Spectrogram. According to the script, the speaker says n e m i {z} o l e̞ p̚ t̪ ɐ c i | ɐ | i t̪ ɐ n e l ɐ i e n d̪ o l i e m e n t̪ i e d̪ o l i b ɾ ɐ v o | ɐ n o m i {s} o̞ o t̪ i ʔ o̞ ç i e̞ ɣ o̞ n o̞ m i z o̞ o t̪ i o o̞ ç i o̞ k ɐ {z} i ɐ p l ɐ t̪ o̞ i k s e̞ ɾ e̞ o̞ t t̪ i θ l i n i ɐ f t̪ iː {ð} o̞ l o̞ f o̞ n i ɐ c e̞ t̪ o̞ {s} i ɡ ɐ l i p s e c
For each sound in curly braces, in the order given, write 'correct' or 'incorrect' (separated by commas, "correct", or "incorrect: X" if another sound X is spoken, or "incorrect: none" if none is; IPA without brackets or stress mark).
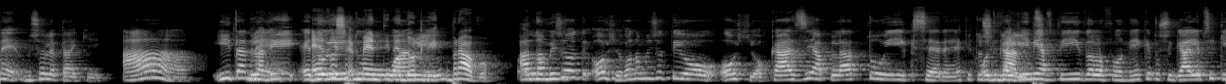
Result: incorrect: s, incorrect: z, correct, correct, correct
